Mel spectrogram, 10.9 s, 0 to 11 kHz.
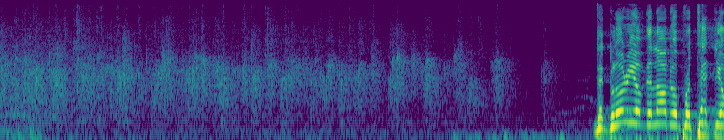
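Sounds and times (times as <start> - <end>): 
audience clapping: 0.0 - 8.4
speech: 8.9 - 10.8.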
